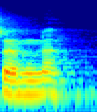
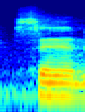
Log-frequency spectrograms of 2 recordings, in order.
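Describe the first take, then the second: First: The vowel is rounded, with a second syllable. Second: A short vowel in one syllable. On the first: "originally it's pronounced" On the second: "American is going to intuitively say it that way"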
